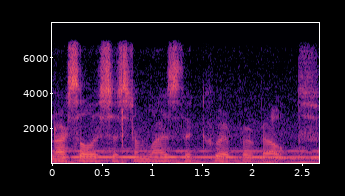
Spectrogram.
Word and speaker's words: Kuiper: Kuiper, two syllables, stress on the first one. In American English, it's usually pronounced as Kuiper.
